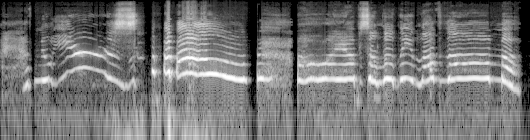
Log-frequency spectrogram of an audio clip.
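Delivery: high, giggly squeal of delight; excited squeal. Real, not acted. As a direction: squeal it like you just unwrapped the best gift. Squealing over her new avatar ears.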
